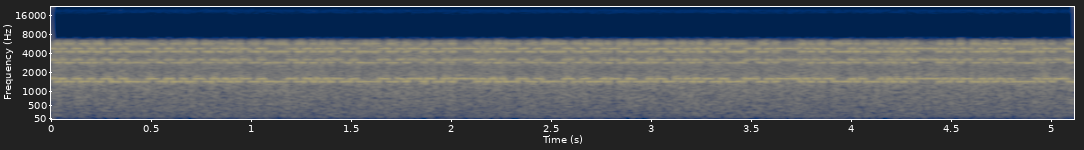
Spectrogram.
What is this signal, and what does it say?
Two-tone teleprinter signal, about 170 Hz shift.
